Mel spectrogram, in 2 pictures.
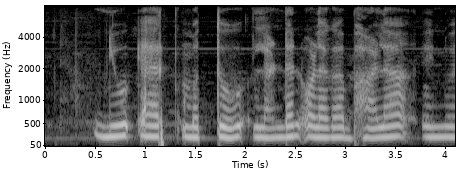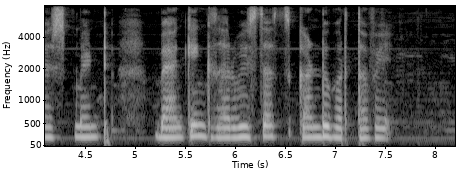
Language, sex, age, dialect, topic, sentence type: Kannada, female, 18-24, Central, banking, statement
